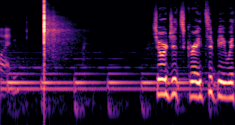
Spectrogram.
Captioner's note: clapperboard slaps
